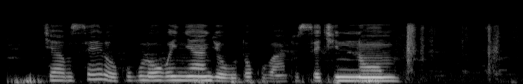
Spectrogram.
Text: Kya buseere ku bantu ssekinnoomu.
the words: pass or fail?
fail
